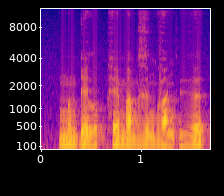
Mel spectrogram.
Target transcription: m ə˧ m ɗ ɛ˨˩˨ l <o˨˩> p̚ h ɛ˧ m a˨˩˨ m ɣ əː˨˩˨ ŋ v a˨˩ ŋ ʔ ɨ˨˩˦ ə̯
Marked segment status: correct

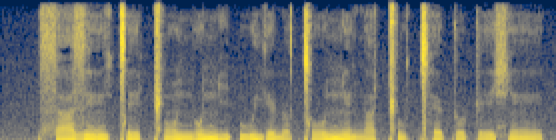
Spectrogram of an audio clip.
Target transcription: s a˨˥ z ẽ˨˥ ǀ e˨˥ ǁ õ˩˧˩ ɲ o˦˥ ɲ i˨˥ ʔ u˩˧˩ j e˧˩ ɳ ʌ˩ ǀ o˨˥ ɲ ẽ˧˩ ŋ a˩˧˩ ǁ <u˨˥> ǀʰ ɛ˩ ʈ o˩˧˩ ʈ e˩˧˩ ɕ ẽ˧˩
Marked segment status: correct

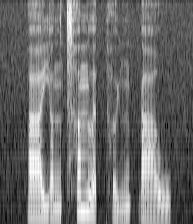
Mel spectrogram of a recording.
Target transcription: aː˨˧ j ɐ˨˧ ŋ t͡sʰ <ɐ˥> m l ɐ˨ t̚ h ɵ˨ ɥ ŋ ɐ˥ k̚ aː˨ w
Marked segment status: correct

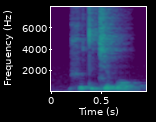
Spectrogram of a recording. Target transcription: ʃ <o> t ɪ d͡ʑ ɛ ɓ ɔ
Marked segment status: correct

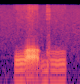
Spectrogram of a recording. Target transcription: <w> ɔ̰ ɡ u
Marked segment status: correct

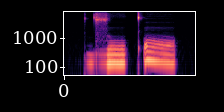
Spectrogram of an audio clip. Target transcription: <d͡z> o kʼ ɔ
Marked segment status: correct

